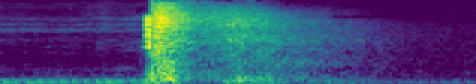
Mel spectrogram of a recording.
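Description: Diwali firecrackers burst close by: one sharp, loud crack followed by a second, softer bang, with a brief decaying tail and no talking.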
